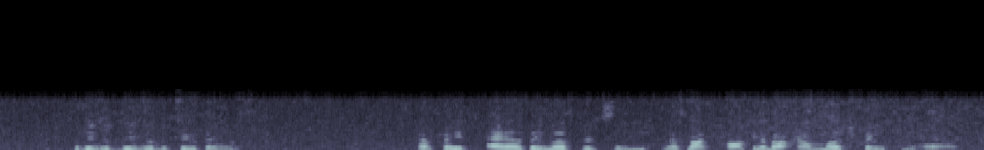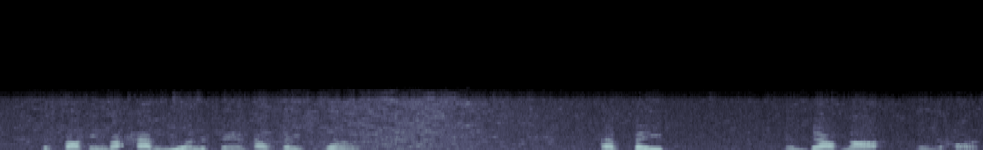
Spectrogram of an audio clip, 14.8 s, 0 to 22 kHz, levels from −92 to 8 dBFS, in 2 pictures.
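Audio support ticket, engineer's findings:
Noise suppressor artifacts, whole clip. Suppressor pulling steady-noise bands down about 21 dB per frame; room noise, about 11 dB under speech, drops in gaps and swells beneath speech.

Speech cut by the noise suppressor, at 0.56–1.89, 3.14–7.17, 7.69–8.62, 8.93–10.17, 11.86–12.39 and 13.27–14.71 s. Suppressor misclassifying quiet speech as noise, ducking it up to about 21 dB. Soft consonants and word endings swallowed, worst around 3–7 s, roughly one and a half seconds lost there.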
